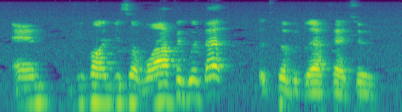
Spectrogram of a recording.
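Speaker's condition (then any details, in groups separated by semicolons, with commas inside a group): Cerebral palsy; uses wheelchair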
